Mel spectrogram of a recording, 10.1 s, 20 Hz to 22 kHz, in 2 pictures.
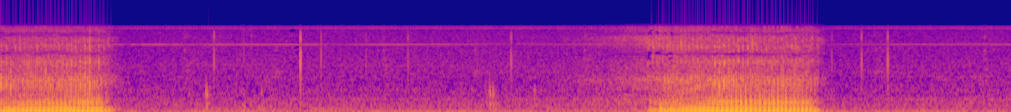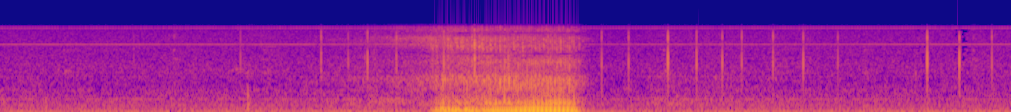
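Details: Three loud, low rumbling snores on the breaths in, about every four seconds (roughly 16 breaths a minute), with quiet room sound between: a sleeping Bull Arab dog snoring.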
